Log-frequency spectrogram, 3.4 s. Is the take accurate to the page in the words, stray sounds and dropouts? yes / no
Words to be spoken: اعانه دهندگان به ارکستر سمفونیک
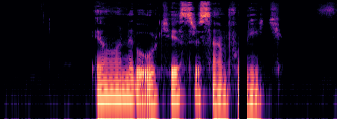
no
